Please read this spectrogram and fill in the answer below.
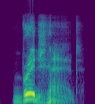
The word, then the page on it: bridgehead: British English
